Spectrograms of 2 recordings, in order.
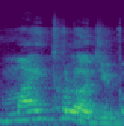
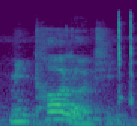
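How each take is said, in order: First: The first syllable has the vowel 'eye'. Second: The first syllable has a short 'ih' vowel. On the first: The speaker calls it wrong. "আমরা সবাই করে থাকি মাইথোলজি বলে" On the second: The speaker calls it right. "Correct pronunciation হলো মিথোলজি"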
